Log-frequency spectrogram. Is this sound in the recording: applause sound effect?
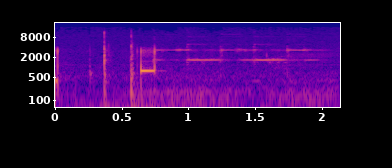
no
